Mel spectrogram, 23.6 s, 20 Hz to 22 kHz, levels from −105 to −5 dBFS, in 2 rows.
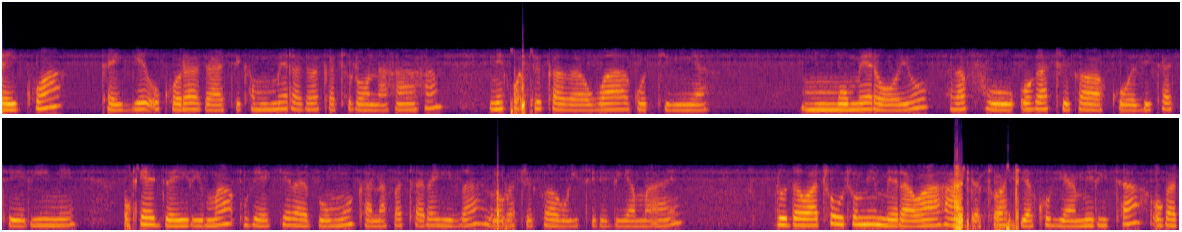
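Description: Speech runs through a telephone chain with three distinct problems. Under everything sits a mains buzz built on 60 Hz, roughly 25 dB below the speech. It is a raspy, steady tone with harmonics climbing well up the spectrum, the signature of sharp switching spikes from a dimmer, rectifier or unshielded cable, twice per mains cycle. Unlike a pure hum, it has that edgy, multi-harmonic rasp. Unlike codec roughness, it keeps going in the pauses between phrases.

The voice itself carries the gravelly, buzzy grain of the GSM full-rate codec, which fits the 13 kbps coder. It rebuilds the voice from a vocal-tract filter excited by a sparse, regular pulse train, so the roughness rides on the speech and vanishes when speech stops. The band is confined to about 200 Hz to 3.4 kHz, giving a narrow, telephone-like tone.

On top of this come GSM bit errors at 5.08 to 5.34 s, 13.00 to 13.17 s, 16.66 to 16.90 s, and the longest at 21.28 to 21.95 s. 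Corrupted filter, pitch and gain values make the voice squawk, pop and gargle, with sudden level jumps and bent timbre. This points to runs of damaged 20 ms frames on a weak radio link. Packet loss would leave gaps or smeared repeats instead, but here the decoder keeps producing sound, just garbled and erratic.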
